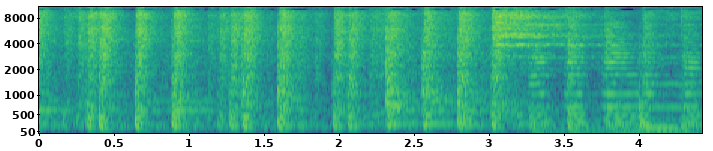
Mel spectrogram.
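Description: Live drum kit beating out a steady song intro, about four drum hits a second. A bass line and the rest of the swing band come in near the end.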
